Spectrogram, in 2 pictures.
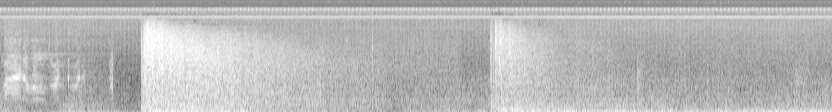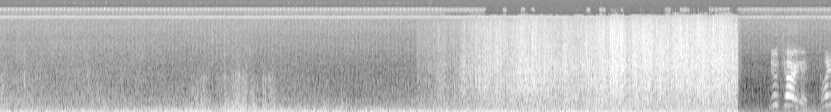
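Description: Artillery fires for avalanche control on a snowy mountain slope at Kootenay Pass, British Columbia: several loud booms, each trailing into a long rumbling roar and rolling echoes, with voices at times.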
